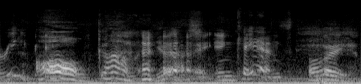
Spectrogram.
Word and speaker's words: Cairns: In Cairns, Oy. which looks like Carnes, Yes, but it's pronounced Cans.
